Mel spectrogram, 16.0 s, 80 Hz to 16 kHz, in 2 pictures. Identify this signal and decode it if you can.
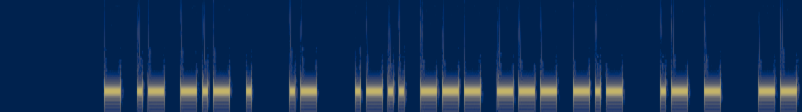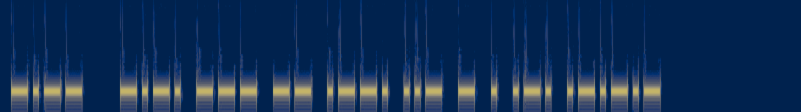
Morse code, heard as a keyed tone, about 22 wpm, 700 Hz. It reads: TAKE A LOOK AT MY COMPUTER.
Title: Sentences from Top 1000 Words - Review Part 3 - 22wpm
